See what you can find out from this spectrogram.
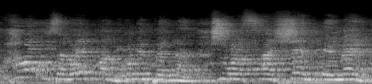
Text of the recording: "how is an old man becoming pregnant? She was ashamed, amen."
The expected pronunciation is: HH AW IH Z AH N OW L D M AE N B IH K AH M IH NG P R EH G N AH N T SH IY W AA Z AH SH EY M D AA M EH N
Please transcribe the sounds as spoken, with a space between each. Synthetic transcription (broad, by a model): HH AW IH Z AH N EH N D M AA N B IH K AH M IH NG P EH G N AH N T SH IY W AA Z AH SH EY M D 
